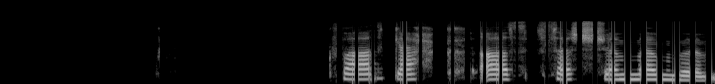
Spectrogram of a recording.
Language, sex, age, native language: Icelandic, female, 9, Icelandic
